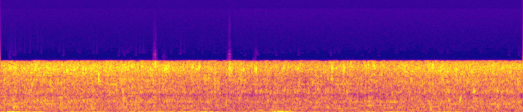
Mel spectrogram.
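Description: Remote-control car with soccer balls fixed to its wheels churning through a muddy puddle: steady splashing and sloshing of water thrown up by the spinning balls.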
